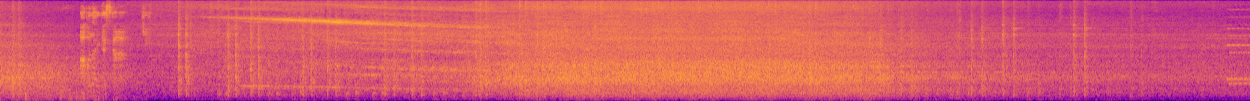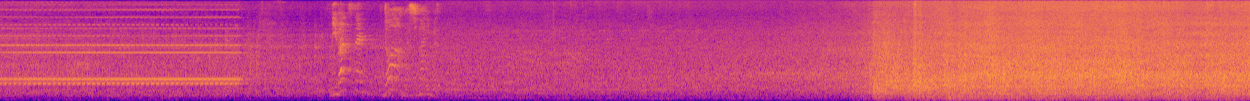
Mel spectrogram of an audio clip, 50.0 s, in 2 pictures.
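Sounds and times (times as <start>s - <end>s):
train wheels rushing on rail: 0.0s - 24.5s, 34.6s - 50.0s.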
